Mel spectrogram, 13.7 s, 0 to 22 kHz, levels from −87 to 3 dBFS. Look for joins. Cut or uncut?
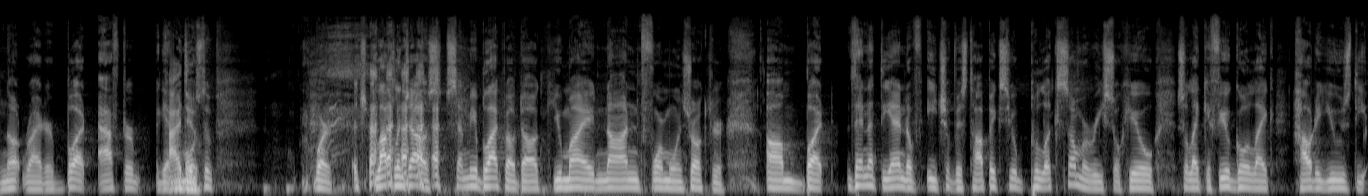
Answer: cut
